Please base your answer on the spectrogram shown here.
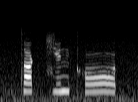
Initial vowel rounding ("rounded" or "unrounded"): unrounded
